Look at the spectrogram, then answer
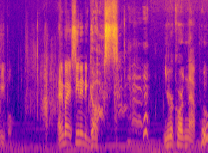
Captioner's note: both laughing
